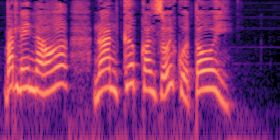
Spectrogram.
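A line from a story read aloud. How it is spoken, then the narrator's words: Old man's loud yell. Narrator (Vietnamese): lão Caraba Baraba … hét tướng lên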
